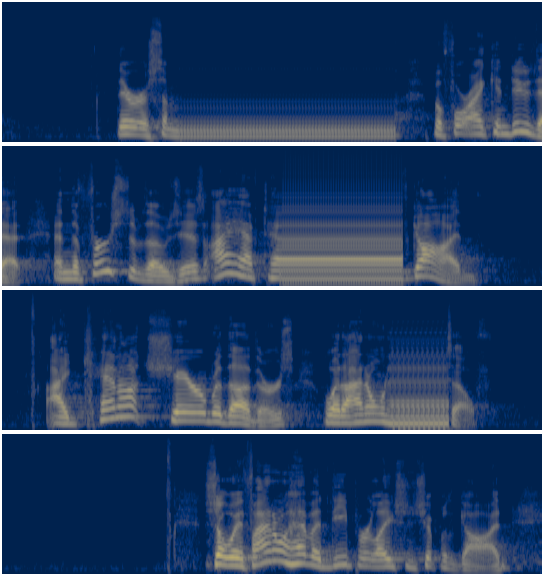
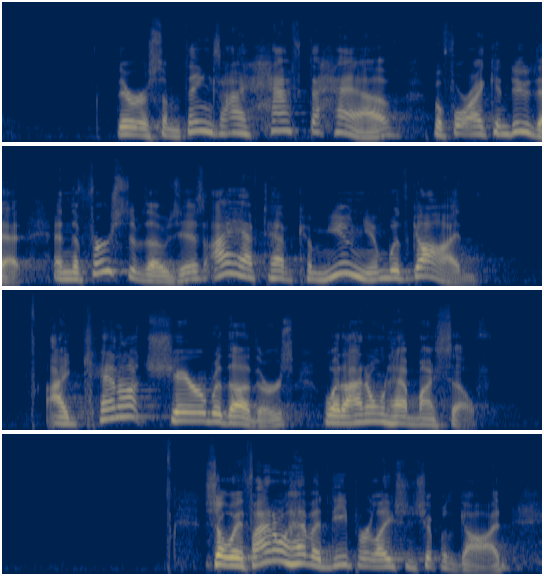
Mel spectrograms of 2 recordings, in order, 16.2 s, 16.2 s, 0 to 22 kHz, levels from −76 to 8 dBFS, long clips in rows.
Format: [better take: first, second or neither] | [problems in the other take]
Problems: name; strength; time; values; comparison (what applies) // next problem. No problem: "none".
second | audio freezing; at 1.5 s for 1.5 s, at 6 s for 1 s and at 11 s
